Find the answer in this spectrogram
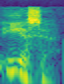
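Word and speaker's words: Íosa: Now, the interesting thing is that in Gallic, it's Iasa. It's spelled I-O-S-A. But all it is, it's the difference in the phonetics, the pronunciation of the phonetics and the inflection, Isa, Isa. So when they came to write down the Gallic pronunciation of Isa, they put an O in, I-O-S-A.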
